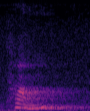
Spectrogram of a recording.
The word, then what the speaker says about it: thumb: See, when you say the word comb, thumb and climb, the letter B is silent.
